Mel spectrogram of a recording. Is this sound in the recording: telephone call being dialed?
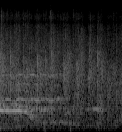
no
